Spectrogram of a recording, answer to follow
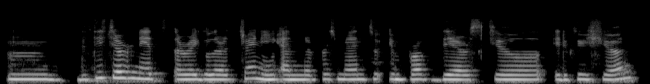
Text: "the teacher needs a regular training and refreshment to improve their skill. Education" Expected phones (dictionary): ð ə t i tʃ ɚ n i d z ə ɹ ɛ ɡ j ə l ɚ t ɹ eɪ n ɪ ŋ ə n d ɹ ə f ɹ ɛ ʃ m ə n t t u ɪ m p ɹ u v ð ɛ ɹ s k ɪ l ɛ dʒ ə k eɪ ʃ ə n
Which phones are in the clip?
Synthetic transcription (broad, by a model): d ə t i tʃ ɚ n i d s ə ɹ ɛ ɡ j ə l ɚ t ɹ eɪ n ɪ ŋ ə n d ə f ɛ s m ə n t t u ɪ m p ɹ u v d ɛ ɹ s k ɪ l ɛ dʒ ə k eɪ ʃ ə n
